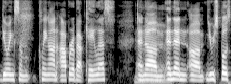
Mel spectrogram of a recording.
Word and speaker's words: Kahless: in the street doing some Klingon opera about Kahless.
